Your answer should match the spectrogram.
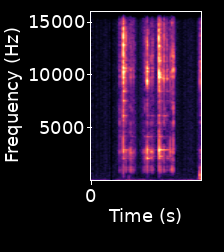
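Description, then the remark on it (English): An ice cube clinks against the side of a glass of warm vodka several times in quick, irregular taps, bright and ringing but fairly quiet, with no talking. “There's an ice cube in here.”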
